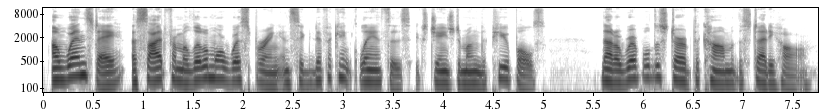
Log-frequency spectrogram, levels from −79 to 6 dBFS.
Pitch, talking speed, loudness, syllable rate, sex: 145 Hz, 195 wpm, -21 LUFS, 6.4 syllables/s, female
